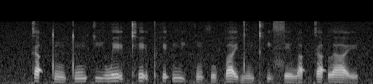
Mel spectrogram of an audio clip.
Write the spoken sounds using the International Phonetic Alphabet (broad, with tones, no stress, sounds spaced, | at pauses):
k ä˦ ʔ t ũ˨ t ũ˦ k i˦ w ḛ˦˨ ɪ̯ kʰ ḛ˦˨ ɪ̯ pʰ ɪ˦ ʔ m ḭ˦˨ k ũ˦˨ θ u˨ p a̰˦˨ ɪ̯ d ũ˨ kʰ ḭ˦˨ s e˨ w ä˦ ʔ k ä˦ ʔ l a̰˦˨ ɪ̯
